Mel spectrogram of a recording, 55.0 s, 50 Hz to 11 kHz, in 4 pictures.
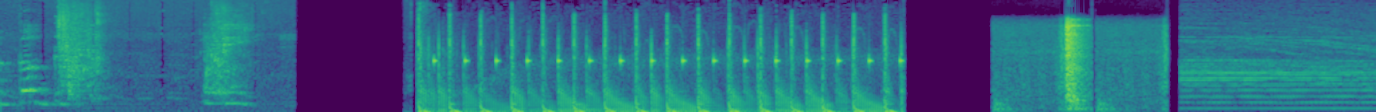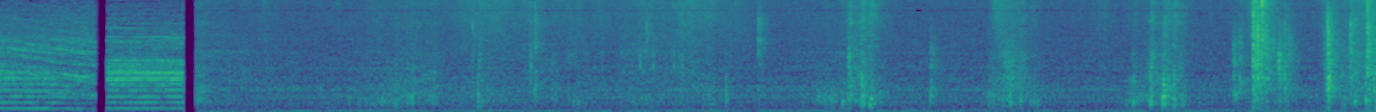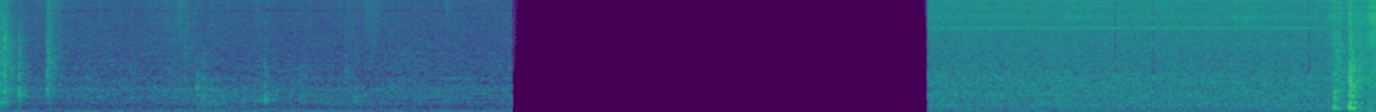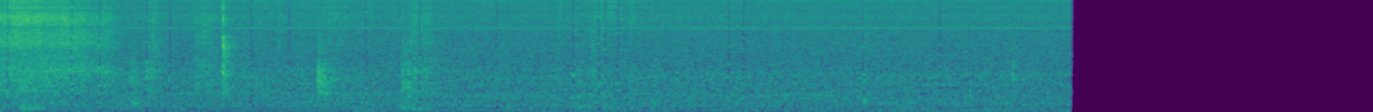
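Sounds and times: paper bag rustling and crinkling: 0:25.1 - 0:28.1.

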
